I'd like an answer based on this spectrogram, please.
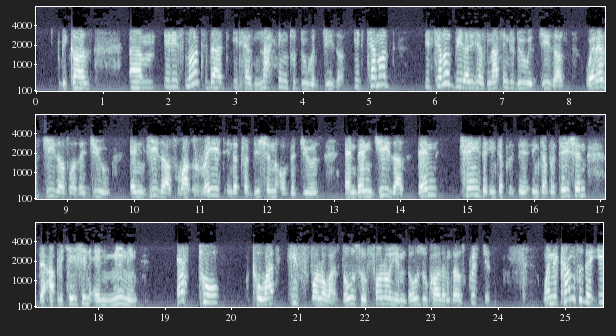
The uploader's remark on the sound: Guest on the phone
